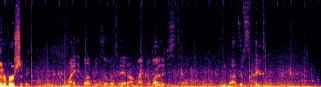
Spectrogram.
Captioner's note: foreign Language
